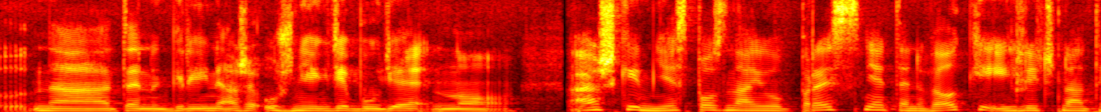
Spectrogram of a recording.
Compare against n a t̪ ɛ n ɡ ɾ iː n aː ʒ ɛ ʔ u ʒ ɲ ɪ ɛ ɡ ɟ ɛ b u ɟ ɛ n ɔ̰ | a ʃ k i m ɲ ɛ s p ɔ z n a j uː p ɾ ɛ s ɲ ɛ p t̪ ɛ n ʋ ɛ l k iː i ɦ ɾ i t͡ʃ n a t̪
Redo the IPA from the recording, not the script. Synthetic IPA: n a t̪ ɛ n ɡ ɾ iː n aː ʒ ɛ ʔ u ʒ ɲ ɪ ɛ ɡ ɟ ɛ b u ɟ ɛ n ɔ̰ | a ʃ k i m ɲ ɛ s p ɔ z n a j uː p ɾ ɛ s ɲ ɛ t̪ ɛ n ʋ ɛ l k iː i ɦ l i t͡ʃ n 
